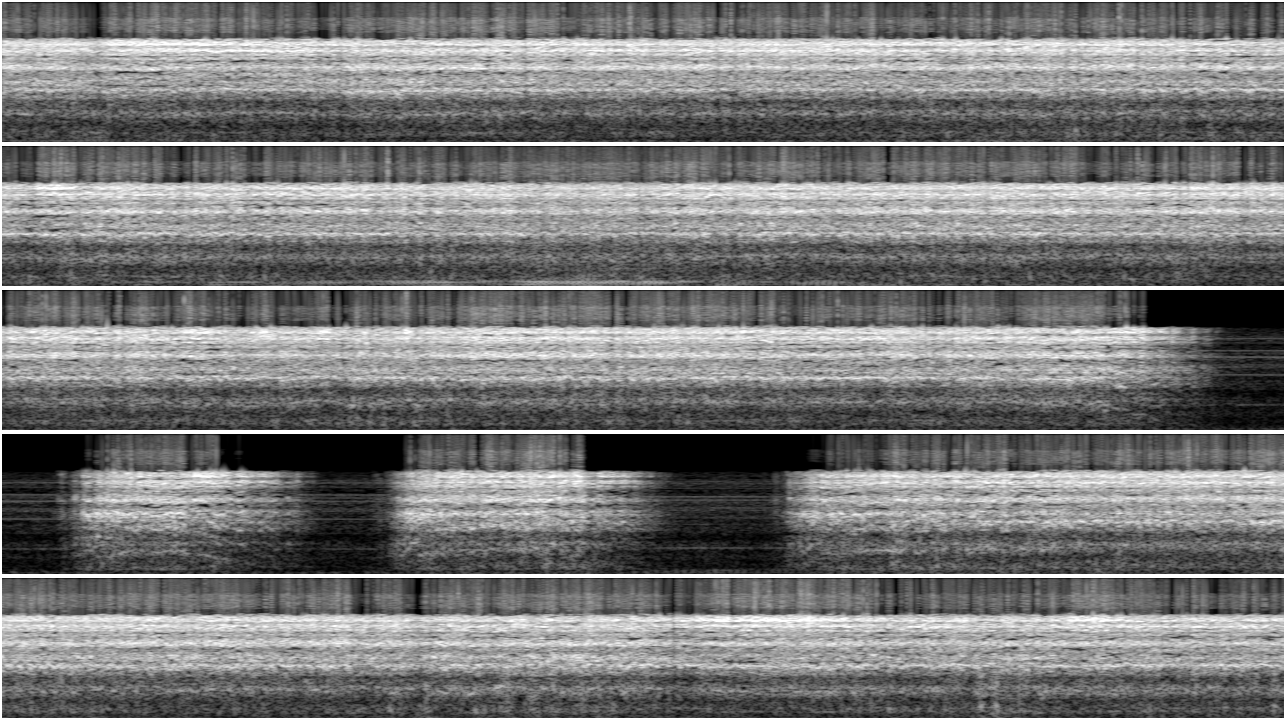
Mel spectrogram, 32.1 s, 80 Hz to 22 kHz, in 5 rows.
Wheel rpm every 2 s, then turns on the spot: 220, 230, 230, 230, 230, 230, 230, 230, 230, 90, 90, 80, 220, 230, 230, 230.
none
